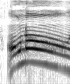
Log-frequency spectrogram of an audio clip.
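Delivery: hammed-up cry, high and loud; mock wail. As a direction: overplay the shocked groom's dismay. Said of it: "he's all".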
